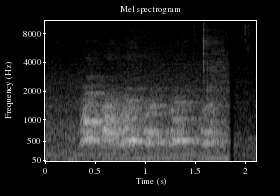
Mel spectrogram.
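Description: A high-pitched, drawn-out cry lasting about a second and a half, which cuts off suddenly near the end.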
